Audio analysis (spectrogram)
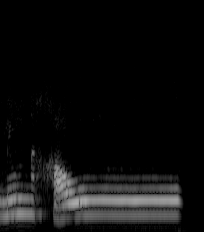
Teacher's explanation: عارضی طور پر لین پر مد کیا جائے گا حرف لین پر، اس لیے اس کو مد عارض لین کہتے ہیں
